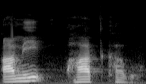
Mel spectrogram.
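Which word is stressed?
ভাত. The stress falls on the word ভাত.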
